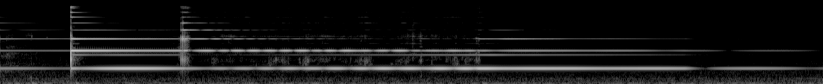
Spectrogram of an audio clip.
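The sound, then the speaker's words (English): A bell is struck twice, about a second apart, each clear metallic strike leaving a bright, sustained ringing tone that slowly fades over several seconds. Nobody speaks. “Um, so I'm gonna do the bell to that.”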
